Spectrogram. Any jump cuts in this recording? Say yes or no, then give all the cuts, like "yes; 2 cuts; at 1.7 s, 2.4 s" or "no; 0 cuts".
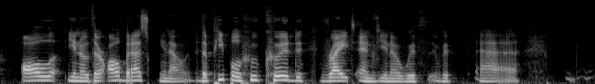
yes; 4 cuts; at 1.5 s, 1.9 s, 3.1 s, 3.8 s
